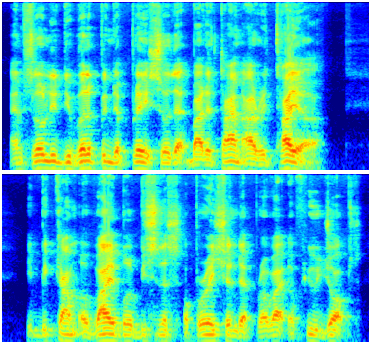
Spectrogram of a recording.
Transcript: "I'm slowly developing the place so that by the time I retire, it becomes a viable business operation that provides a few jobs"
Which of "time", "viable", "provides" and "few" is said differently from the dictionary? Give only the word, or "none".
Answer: provides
